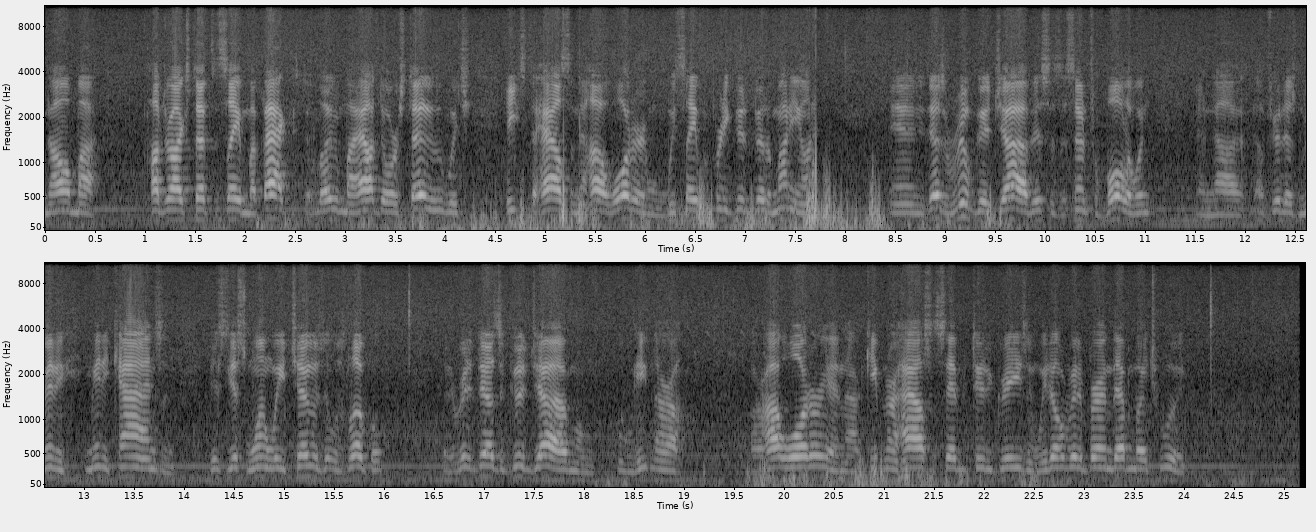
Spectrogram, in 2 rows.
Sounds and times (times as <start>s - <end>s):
Speech: 0.0s - 7.7s, 8.4s - 16.0s, 16.6s - 19.0s, 19.6s - 24.1s.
